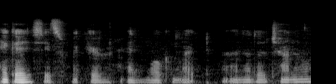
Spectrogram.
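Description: A soft-spoken man's fairly low voice at a moderate pace, in a monotone with flat intonation. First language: not English. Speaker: gaming YouTuber. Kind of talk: casual gameplay commentary. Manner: quiet, soft-spoken.

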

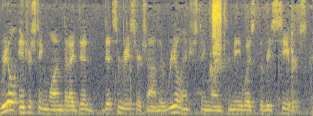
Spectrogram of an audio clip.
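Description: Noticeable background noise accompanies moderately paced speech with an American accent. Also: man. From Chicago. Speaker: fantasy football podcast host. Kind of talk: casual chat. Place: home room.

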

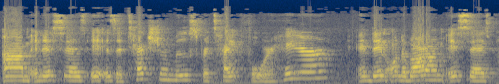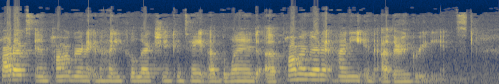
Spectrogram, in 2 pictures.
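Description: Light background noise and audible room echo surround a woman speaking with ordinary pitch variation. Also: fairly quick pace. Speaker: hair care vlogger. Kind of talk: casual vlog chat, product review. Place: home room.

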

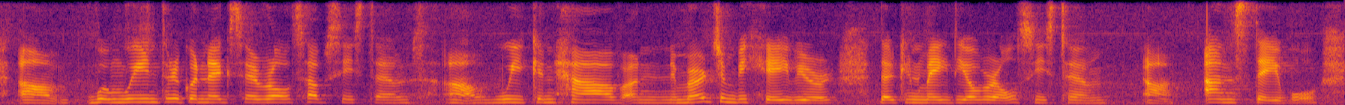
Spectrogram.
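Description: A woman with a Spanish accent speaks at a fairly high pitch and moderate pace, in monotone, flat intonation with very even loudness, over noticeable background noise. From Paraguay. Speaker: engineering PhD graduate. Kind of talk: interview. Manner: hesitant, many fillers.

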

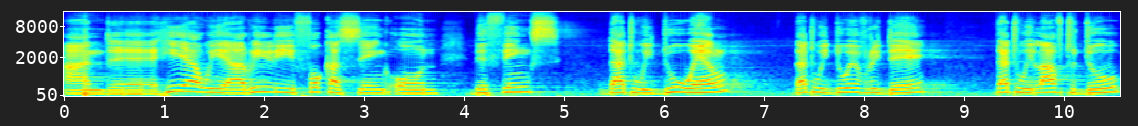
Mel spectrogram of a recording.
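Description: A man with a Ugandan accent speaks at a very slow pace and a fairly high pitch, with ordinary pitch variation. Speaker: academic and event moderator. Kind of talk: moderating an academic symposium. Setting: symposium with audience. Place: meeting room.

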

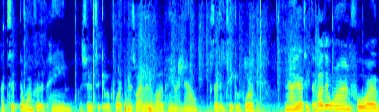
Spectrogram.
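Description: A woman talking at a very fast pace amid loud background noise. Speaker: vlogger. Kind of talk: casual vlog chat. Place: home room. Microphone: phone near.

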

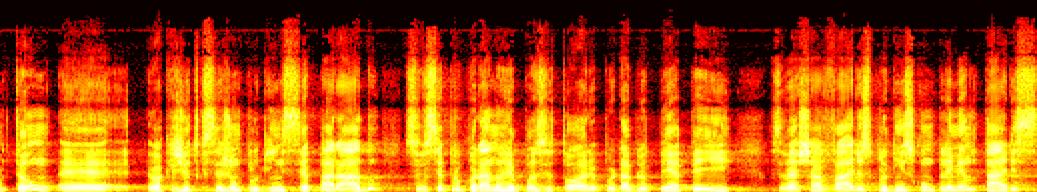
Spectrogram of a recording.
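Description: A man speaks with a quiet background. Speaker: conference speaker, web developer; conference presenter. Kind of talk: tech talk. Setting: conference room with audience. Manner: fast. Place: classroom. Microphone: handheld.

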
